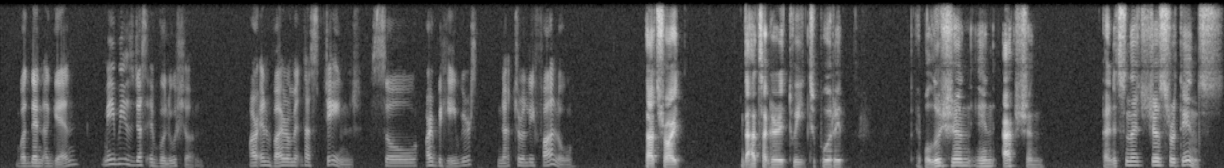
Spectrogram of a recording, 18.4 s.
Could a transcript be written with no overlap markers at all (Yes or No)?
Yes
